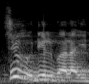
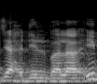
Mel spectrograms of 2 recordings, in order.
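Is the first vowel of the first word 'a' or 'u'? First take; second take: u; a. First: The first word's vowel is a rounded 'u'. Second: The first word's vowel is an open 'a'. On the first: The trial feels too heavy to bear or repel. "yang kedua dengan dhammah juhdil" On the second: The trial is heavy. "Yang pertama tadi dengan fathah jahdil"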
